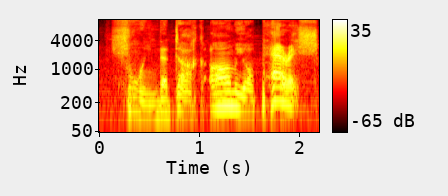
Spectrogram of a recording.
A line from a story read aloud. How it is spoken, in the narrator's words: she croaked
